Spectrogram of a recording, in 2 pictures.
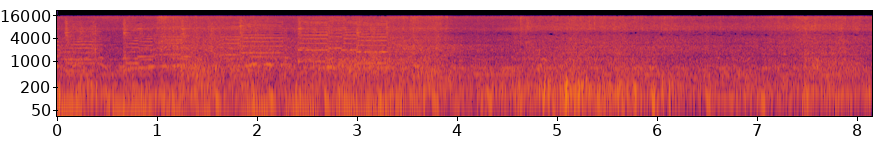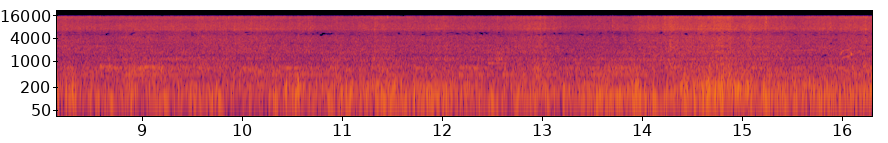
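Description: Small sea waves breaking and washing up on a sandy shore, with wind on the microphone. Background music plays over the first four seconds or so, then stops.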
